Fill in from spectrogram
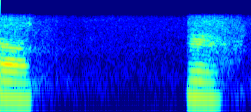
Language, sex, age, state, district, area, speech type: Assamese, male, 18-30, Assam, Majuli, urban, conversation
